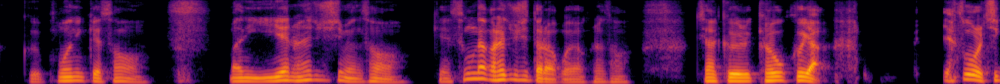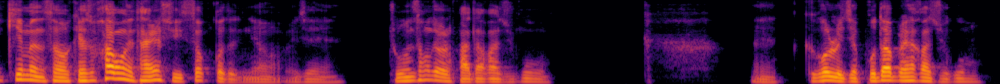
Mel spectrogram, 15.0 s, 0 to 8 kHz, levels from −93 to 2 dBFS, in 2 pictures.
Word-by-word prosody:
그 - - -13
부모님께서 120 -7 -4 0.6
많이 120 -1 -1
이해를 135 +5 +1
해 165 - -2
주시면서 110 - -6 0.2
이렇게 105 - -11
승낙을 195 - +1
해 - - +4
주시더라고요. 95 - -3
그래서 95 -1 -13 0.5
제가 125 -1 0
그 120 0 +5
결국 140 0 +3
그 140 -1 +4
약 - - +4 0.9
약속을 170 -6 +2
지키면서 140 -3 +1
계속 135 - -1
학원에 200 -7 +6
다닐 145 +3 +3
수 130 - -6
있었거든요. 105 -8 -7
이제 90 -1 -14 0.4
좋은 130 +2 -1
성적을 150 -6 -2
받아 100 0 -2
가지고 100 -1 -8 1.5
예 90 -2 -13 0.2
그걸로 135 +2 +3
이제 115 -1 0
보답을 135 +2 +4
해 - - +1
가지고 100 -5 -5
120 Hz, 335 characters per minute, -24 LUFS, 100-140 Hz, 1.5 s, 학원에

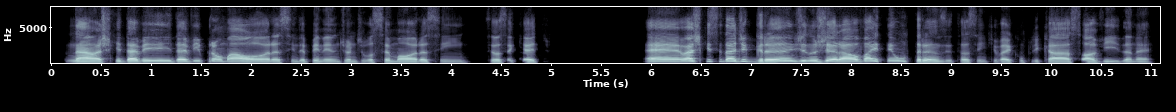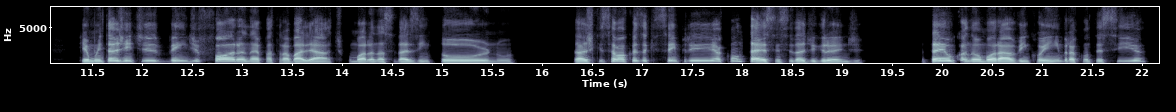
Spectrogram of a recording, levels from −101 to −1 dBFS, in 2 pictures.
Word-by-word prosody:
Não, 155 -4 +5
acho 130 -1 +1
que 165 - -4
deve 175 +2 +4
deve 175 +3 +2
ir - - -7
pra 195 -1 -1
1 175 -3 +3
hora, 120 -4 +3
assim, 125 +2 -11
dependendo 125 0 -6
de 130 - -10
onde 125 0 -9
você 125 +2 -5
mora, 120 -3 +1
assim, 125 +3 -16 0.2
se - - -11
você 125 -1 -5
quer, 130 - 0
tip - - -29 1.1
É, 185 -2 +4
eu - - +3
acho 220 +1 +5
que 245 - -7
cidade 235 0 +3
grande, 195 +3 +4
no 190 -1 +1
geral, 180 0 +5
vai 210 +4 +3
ter 220 -2 -4
um 215 +1 -1
trânsito, 125 - -1
assim, 130 0 -8
que 120 - -21
vai 130 -1 -1
complicar 135 0 -2
a - - -5
sua 135 0 -1
vida, 115 -3 -8
né. 120 +2 -9 0.3
Porque 160 - 0
muita 175 +5 0
gente 205 +1 -4
vem 185 +1 -6
de 215 +4 -9
fora, 185 -4 +1
né, 145 -2 -2
pra 145 - -9
trabalhar, 130 -4 0
tipo, 125 +3 -28
mora 130 0 0
nas 130 0 -5
cidades 130 0 -3
entorno. 145 -2 -2 0.6
Então, 160 - +1
acho 160 0 0
que 185 - -19
isso 190 +2 -4
é - - +6
uma 185 - +2
coisa 195 0 -5
que - - -32
sempre 205 +2 -3
acontece 195 -6 0
em - - -9
cidade 155 0 -4
grande. 125 -4 -4 0.6
Até 205 +2 +5
eu 205 - +3
quando 190 -2 -4
eu 175 - +3
morava 155 -3 +4
em 150 - -6
Coimbra 155 +5 -3
acontecia, 170 +6 -8
160 Hz, 205 wpm, -23 LUFS, 130-190 Hz, 1.1 s, é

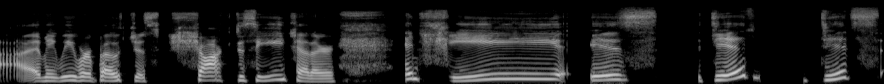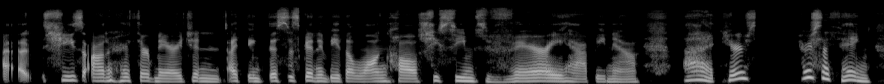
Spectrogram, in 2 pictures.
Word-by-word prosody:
I 425 - +2
mean, 160 0 -1
we 185 +2 +3
were 175 -1 +4
both 170 +3 +2
just 155 -3 -3
shocked 190 -2 +3
to 190 - 0
see 185 +4 -1
each 230 - -6
other, 140 -4 +3 0.7
and 255 0 +3
she 245 - +2 0.3
is 210 +3 +4 0.8
did? 230 - +7 0.8
did 245 +9 +2
s - - -4
uh - - 0 0.2
eh - - -1 0.2
she's 195 -1 -2
on 165 +1 +1
her 170 0 -4
3rd 165 0 -4
marriage, 135 -1 -2
and 140 -6 -4
I 160 - +2
think 145 -3 -6
this 165 +1 0
is 170 - -2
gonna 150 -5 -1
be 145 +1 -2
the 140 0 -2
long 135 +2 -1
haul, 140 -1 0
she 175 +6 -4
seems 155 -3 -1 0.2
very 145 +2 +2
happy 130 -1 -6
now. 125 -1 -5 0.5
But 195 -5 0
here's 245 +9 0 0.4
here's 315 +2 +2
the 265 -3 +2
thing, 185 - -2
170 Hz, 150 wpm, -24 LUFS, 145-205 Hz, 0.8 s, did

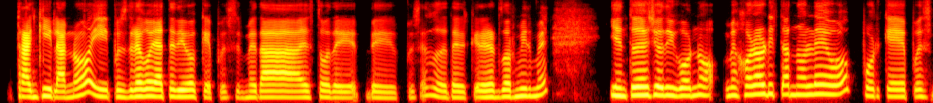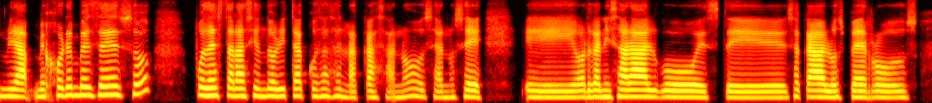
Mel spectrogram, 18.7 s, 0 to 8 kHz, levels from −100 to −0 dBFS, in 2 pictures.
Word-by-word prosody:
tranquila, 195 -2 +3
¿no? 220 - 0
Y, 210 -8 0
pues, 190 -1 -5
luego 205 +2 +4
ya 200 -1 +5
te 205 - -2
digo 195 0 +2
que, 180 - -6
pues, 175 +2 -14
me 175 +2 -5
da 180 -1 +3
esto 180 +1 -4
de 170 -1 -4
de, 165 -2 -7
pues 175 0 -15
eso, 235 - -9
de 175 -3 -3
querer 180 +3 -1
dormirme. 210 - -1 0.6
Y 235 - +3
entonces 235 +2 +5
yo 245 -2 +5
digo: 225 -1 +1
"No, 235 0 -3
mejor 235 +4 -1
ahorita 270 -1 +2
no 255 0 -1
leo", 270 +6 +1
porque, 200 -3 -3
pues 195 0 -7
mira, 205 -3 +2
mejor, 210 +4 -2
en 240 0 0
vez 240 -1 +1
de 250 0 +3
eso, 280 - -3 0.4
puedo 230 -2 +3
estar 225 -1 +2
haciendo 215 0 +1
ahorita 210 +1 0
cosas 210 -1 -6
en 210 -3 -5
la - - -2
casa, 180 0 -4
¿no? 190 +5 -5
O 195 - -6
sea, 175 0 -6
no 175 +1 -7
sé, 185 -1 0 0.4
eh, 180 -1 -2
organizar 190 +1 +2
algo, 190 -2 +3
este, 170 0 -2
sacar 190 -1 +4
a - - +5
los 180 -1 -2
perros, 180 -1 -2
195 Hz, 185 wpm, -22 LUFS, 180-225 Hz, 0.6 s, ya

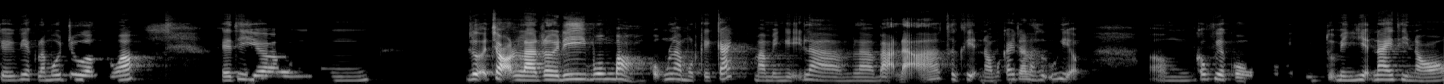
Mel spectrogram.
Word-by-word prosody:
cái 195 -1 -5
việc 230 +2 -6
là 190 - -4
môi 220 +3 -4
trường, 220 -3 0
đúng - - -9
không? - - +7 0.9
Thế 185 0 0
thì, 245 - -3 0.2
ờ, 200 - +2 0.6
ừm, 180 +3 -16 1.0
lựa - - +4
chọn - - +9
là 195 -1 +9
rời 210 +1 +3
đi, 240 +2 +5
buông 250 0 0
bỏ 250 0 +1
cũng 240 - -7
là 245 -2 -1
một 190 -3 -9
cái 175 - -7
cách 250 - +4 0.2
mà 180 - -1
mình 175 0 -10
nghĩ 175 - -8
là 185 -6 -3
là 175 -1 -4
bạn 170 - 0
đã 480 -1 +1
thực - - -10
hiện 435 +3 -5
nó - - -6
một - - -16
cách 230 +1 -6
rất - - -1
là 210 - -6
hữu 210 +4 -11
hiệu. 265 - -7 0.7
Ờm, - - -13 0.3
công 235 0 -4
việc 235 -3 -2
của 165 - -3
của 145 - -15 0.3
mình, 175 - -22
tụi - - -10
mình 195 -1 -5
hiện 215 0 -3
nay 220 0 +4
thì 215 - -7
nó 170 -1 -2
210 Hz, 210 wpm, -24 LUFS, 180-235 Hz, 1.0 s, chọn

